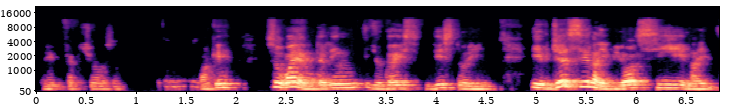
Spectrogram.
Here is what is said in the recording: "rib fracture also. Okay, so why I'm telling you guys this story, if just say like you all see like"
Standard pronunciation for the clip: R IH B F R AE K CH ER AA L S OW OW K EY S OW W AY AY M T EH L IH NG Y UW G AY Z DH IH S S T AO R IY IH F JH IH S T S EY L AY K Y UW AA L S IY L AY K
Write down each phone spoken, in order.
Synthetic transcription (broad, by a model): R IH F EH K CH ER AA S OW OW K EY S OW W AY AY M T EH L IH NG Y UW G AY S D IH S S T AO R IY IH F JH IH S S EY L AY K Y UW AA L S IY L AY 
